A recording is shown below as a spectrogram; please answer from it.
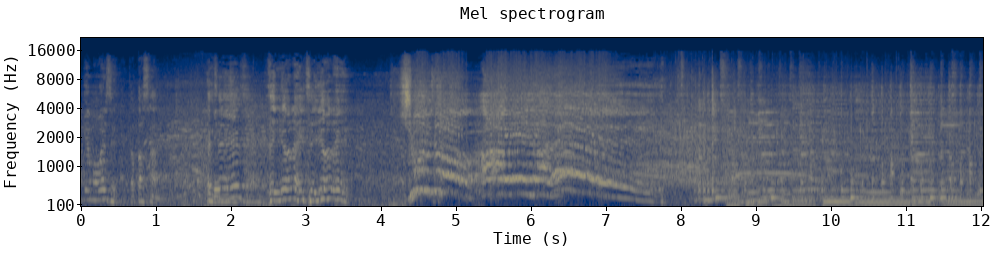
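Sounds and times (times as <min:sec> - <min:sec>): salsa orchestra playing: 0:08.0 - 0:12.0.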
